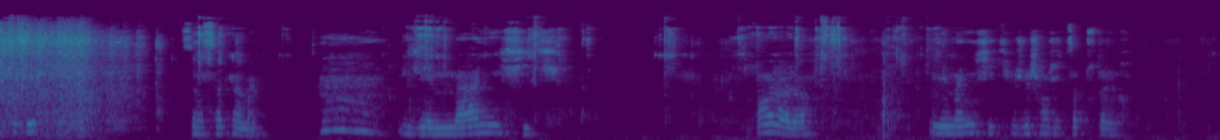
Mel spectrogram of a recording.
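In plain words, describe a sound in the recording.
Fabric rustles as a bag is handled close by.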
